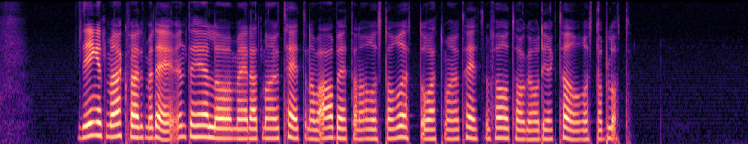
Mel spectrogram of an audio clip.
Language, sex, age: Swedish, female, 29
